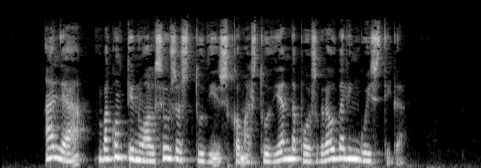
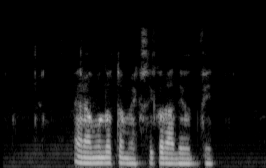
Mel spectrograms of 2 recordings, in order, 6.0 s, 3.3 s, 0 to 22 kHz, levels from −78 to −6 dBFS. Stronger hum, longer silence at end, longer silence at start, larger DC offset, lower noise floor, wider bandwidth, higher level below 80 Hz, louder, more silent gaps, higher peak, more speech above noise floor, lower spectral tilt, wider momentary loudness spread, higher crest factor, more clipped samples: neither; first, 0.95 s vs 0.65 s; about the same, 0.55 s vs 0.5 s; neither; second, -61 dBFS vs -65 dBFS; first, 14 kHz vs 11.5 kHz; first, -48 dBFS vs -60 dBFS; first, -15 LUFS vs -30 LUFS; neither; first, -2 dBFS vs -14 dBFS; first, 46 dB vs 36 dB; second, -4.5 dB/octave vs -7 dB/octave; second, 8 LU vs 14 LU; about the same, 14 dB vs 18 dB; neither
